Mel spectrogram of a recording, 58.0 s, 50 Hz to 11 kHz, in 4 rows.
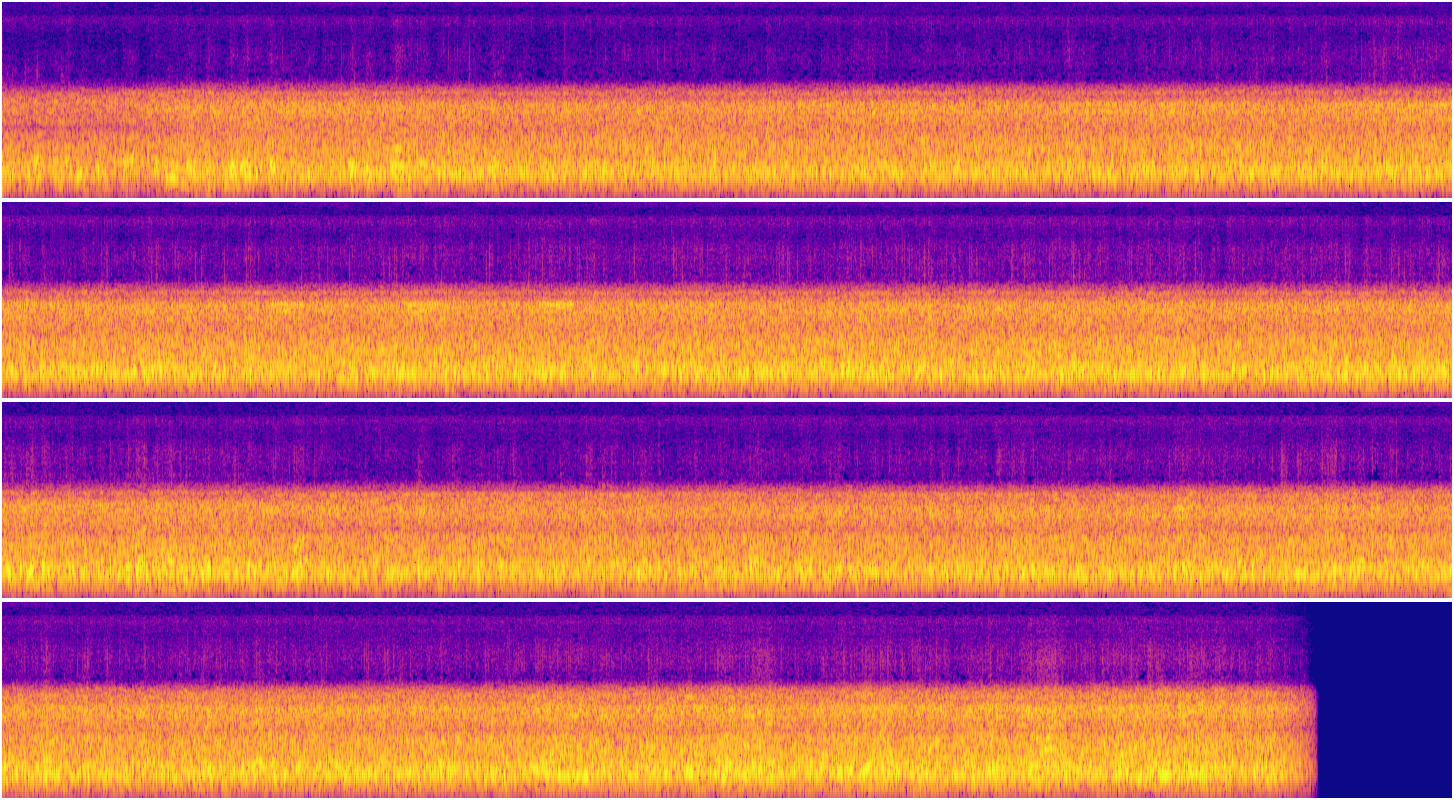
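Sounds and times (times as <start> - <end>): radio static hiss: 0.0 - 56.7.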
